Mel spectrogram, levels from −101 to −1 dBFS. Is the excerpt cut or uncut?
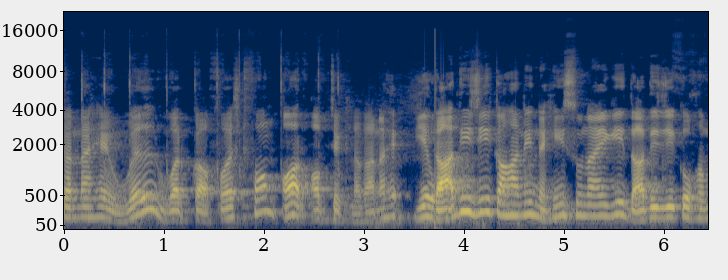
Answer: cut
